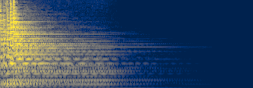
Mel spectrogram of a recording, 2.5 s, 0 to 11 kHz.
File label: D sharp Diminished D sharp Guitar Open F; strummed; D#dim; 3,1,3,1,0,x; JGuitar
